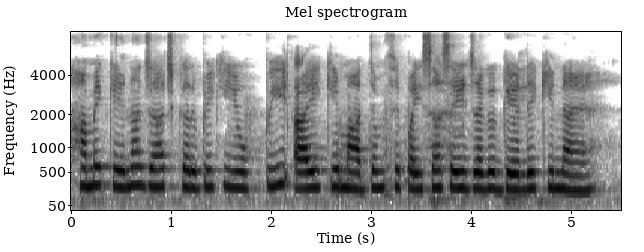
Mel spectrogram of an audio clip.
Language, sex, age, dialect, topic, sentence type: Maithili, female, 25-30, Angika, banking, question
